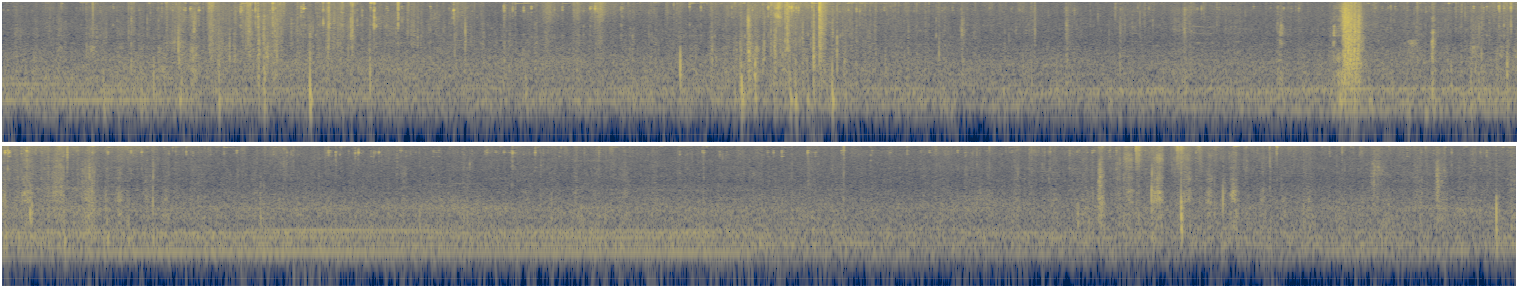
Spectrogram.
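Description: A horse's hooves clopping and knocking irregularly as it steps about. There is a cluster of knocks about eight seconds in and one louder knock about thirteen seconds in.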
